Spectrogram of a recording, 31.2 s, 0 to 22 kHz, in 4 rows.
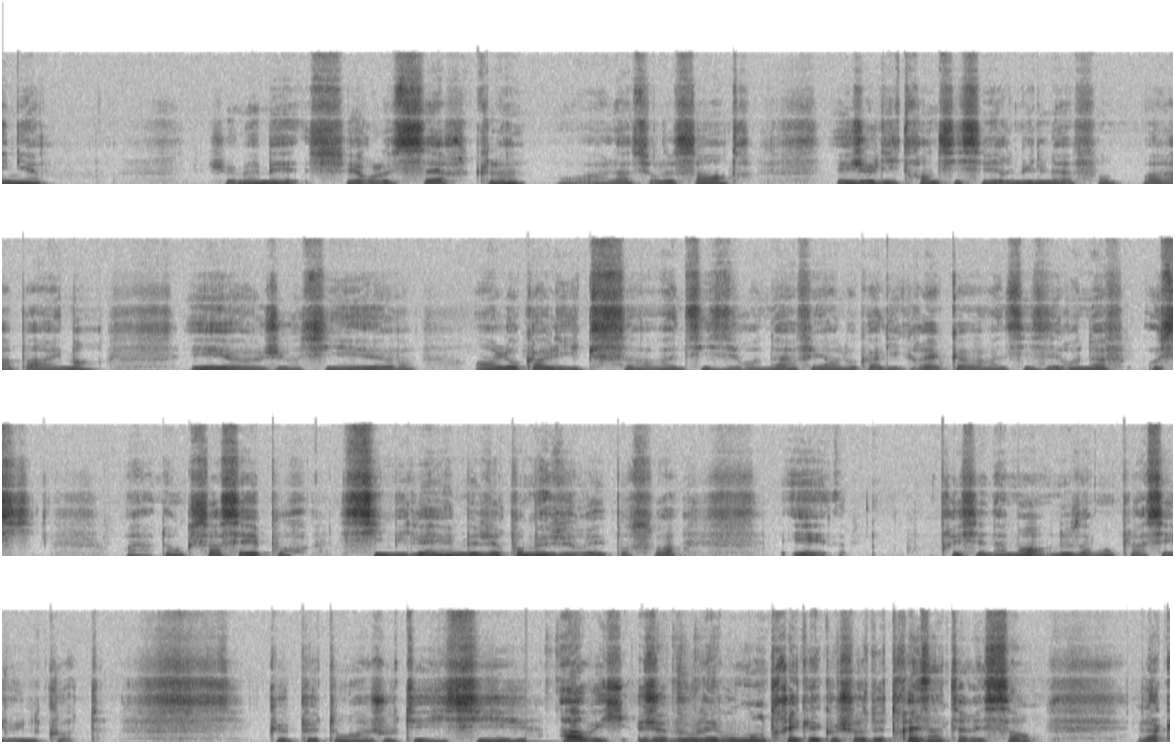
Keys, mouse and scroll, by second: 0.5 click, 20.6 click, 21.6 click, 23.4 scroll down 2, 24.0-26.8 drag, 28.0-30.1 drag.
